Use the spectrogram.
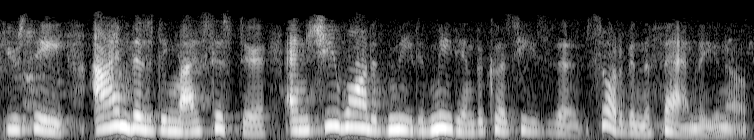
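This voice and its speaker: A woman's voice: mid-range voice, lively intonation, fairly quick, creaky, breathy edge. An actress playing a flirtatious, gushing American woman in a 1950s radio sitcom, with theatrical coquettish delivery. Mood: coy, chatty. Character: flirtatious, gushing blonde woman visiting her sister. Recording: noisy, muffled 1950 radio recording.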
